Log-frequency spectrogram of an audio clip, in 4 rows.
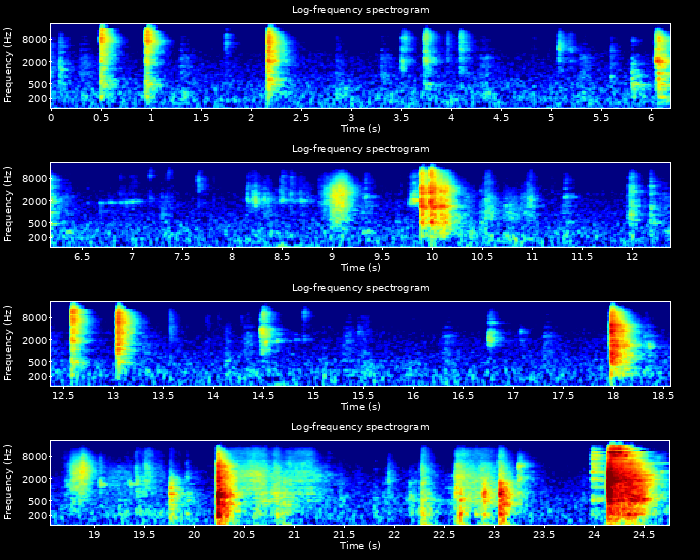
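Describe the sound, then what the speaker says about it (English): Two eggs cracked into a bowl for pancake batter, heard as sharp isolated taps and clinks of shell against the rim, spaced out with quiet gaps and a louder clatter at the end. "to that we're going to add 2 eggs"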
